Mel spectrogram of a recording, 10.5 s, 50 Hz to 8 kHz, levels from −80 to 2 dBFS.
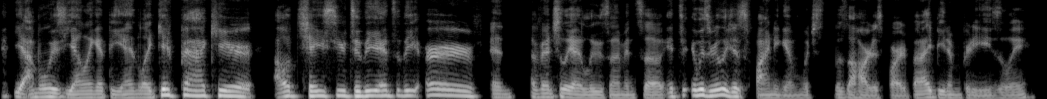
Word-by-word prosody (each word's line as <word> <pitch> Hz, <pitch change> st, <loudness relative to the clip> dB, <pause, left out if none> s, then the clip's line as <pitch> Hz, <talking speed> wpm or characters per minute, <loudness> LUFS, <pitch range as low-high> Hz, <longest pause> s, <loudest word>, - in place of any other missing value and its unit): Yeah, 120 Hz, -4 st, 0 dB
I'm 115 Hz, -, -3 dB
always 120 Hz, -1 st, +1 dB
yelling 100 Hz, 0 st, -2 dB
at 100 Hz, -, -2 dB
the 95 Hz, -2 st, -5 dB
end, 100 Hz, +1 st, -5 dB
like," 100 Hz, 0 st, -2 dB
Get 170 Hz, -3 st, +5 dB
back 155 Hz, -4 st, +2 dB
here, 140 Hz, -6 st, +3 dB, 0.2 s
I'll 135 Hz, +4 st, +1 dB
chase 145 Hz, +1 st, +2 dB
you 155 Hz, -, +4 dB
to 145 Hz, +1 st, +5 dB
the 150 Hz, +1 st, +5 dB
ends 155 Hz, -2 st, +1 dB
of 155 Hz, -, -3 dB
the 155 Hz, 0 st, +1 dB
Earth," 160 Hz, -5 st, +2 dB
and 105 Hz, -1 st, -7 dB, 0.2 s
eventually, 115 Hz, 0 st, -1 dB
I 95 Hz, -, -2 dB
lose 90 Hz, 0 st, -5 dB
him, 90 Hz, 0 st, -6 dB
and 90 Hz, +2 st, -8 dB
so 90 Hz, -2 st, -4 dB
it 125 Hz, 0 st, -4 dB
it -, -, +4 dB
was 165 Hz, -3 st, +7 dB
really 165 Hz, +1 st, +6 dB
just 130 Hz, -3 st, 0 dB
finding 90 Hz, 0 st, -5 dB
him, 80 Hz, +1 st, -9 dB
which 85 Hz, -1 st, -10 dB
was 95 Hz, -2 st, -10 dB
the -, -, -4 dB
hardest 80 Hz, -2 st, -6 dB
part, 75 Hz, -1 st, -6 dB
but 95 Hz, -, -5 dB
I 100 Hz, -, -1 dB
beat 100 Hz, -2 st, -5 dB
him 90 Hz, -1 st, -8 dB
pretty 85 Hz, -3 st, -8 dB
easily. 85 Hz, +5 st, -9 dB
110 Hz, 260 wpm, -22 LUFS, 90-145 Hz, 0.2 s, was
